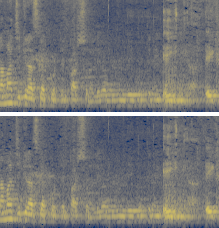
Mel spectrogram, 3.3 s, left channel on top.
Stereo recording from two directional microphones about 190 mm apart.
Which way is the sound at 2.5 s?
10° right (ahead or behind).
